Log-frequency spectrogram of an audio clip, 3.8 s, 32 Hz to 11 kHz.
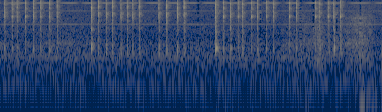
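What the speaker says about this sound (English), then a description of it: "The one thing that I noticed about this mouse that's very different from other mice is the clicking is not very audible" Quiet, crisp clicks from a ProtoArc EKM01 ergonomic mouse come in a rapid, uneven run of many light taps, faint and close, with no talk.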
